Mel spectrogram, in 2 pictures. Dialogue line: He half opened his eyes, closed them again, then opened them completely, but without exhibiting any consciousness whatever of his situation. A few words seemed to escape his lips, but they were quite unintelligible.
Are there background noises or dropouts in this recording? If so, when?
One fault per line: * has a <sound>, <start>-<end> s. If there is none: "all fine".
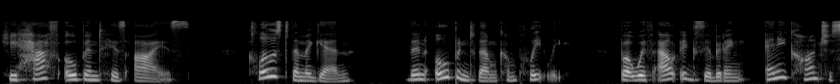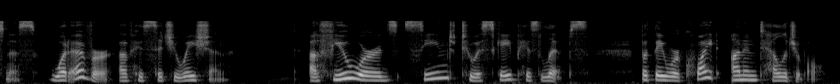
all fine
